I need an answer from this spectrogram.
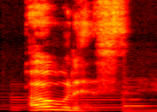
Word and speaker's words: Otis: Long O vowel sound. Boys and girls, meet Otis. Otis. Do you hear the long O sound at the beginning of his name, Otis?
